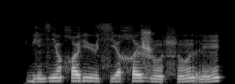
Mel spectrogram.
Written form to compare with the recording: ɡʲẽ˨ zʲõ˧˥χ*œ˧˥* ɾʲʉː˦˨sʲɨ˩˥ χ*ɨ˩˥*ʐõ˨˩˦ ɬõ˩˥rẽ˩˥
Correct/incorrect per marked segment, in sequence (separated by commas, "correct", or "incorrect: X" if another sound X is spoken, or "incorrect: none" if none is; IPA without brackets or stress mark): incorrect: ɵ˧˥, incorrect: ɨ˧˥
